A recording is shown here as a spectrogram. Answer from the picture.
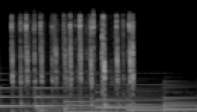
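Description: Computer keyboard typing: a quick run of about fifteen keystrokes, roughly ten a second, that stops after about a second and a half, over soft piano background music.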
